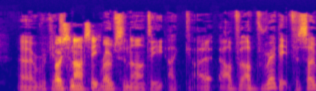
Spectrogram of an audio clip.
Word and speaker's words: Rocinante: And the fact that you get I can never pronounce the bloody name, Rocinante. Rocinante.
